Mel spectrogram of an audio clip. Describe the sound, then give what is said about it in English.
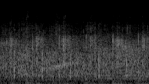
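An audience claps together in a dense, steady burst of applause, many hands blending into a continuous crackling wash with no voices standing out. “You're going to be clapping for other folk.”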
